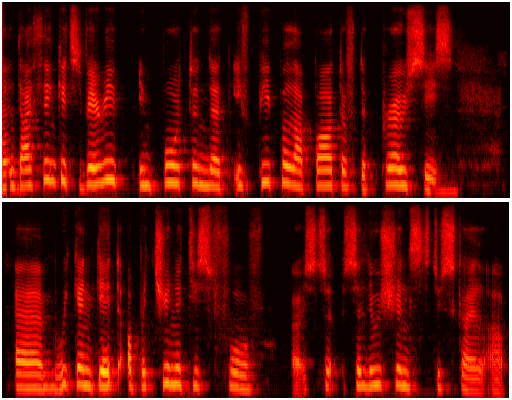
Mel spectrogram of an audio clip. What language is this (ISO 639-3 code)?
eng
